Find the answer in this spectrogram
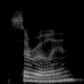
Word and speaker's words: cerulean: in the cerulean sea am i saying cerulean rider is it's not a hard c cerulean um let's get the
